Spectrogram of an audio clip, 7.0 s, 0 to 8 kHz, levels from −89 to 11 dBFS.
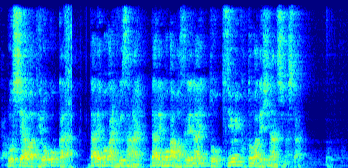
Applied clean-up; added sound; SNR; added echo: neural separator model SepFormer DNS4.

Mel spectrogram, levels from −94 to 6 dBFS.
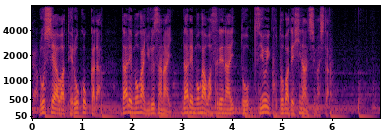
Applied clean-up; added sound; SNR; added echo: none; none; none; none.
